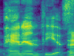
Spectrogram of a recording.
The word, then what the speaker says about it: panentheist: A little bit of background on this, and correct me if I'm pronouncing this wrong, but is a panentheist. – Yeah, panentheist. – Panentheist. Yeah.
